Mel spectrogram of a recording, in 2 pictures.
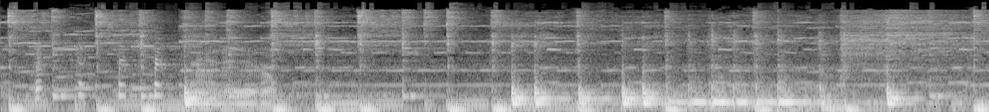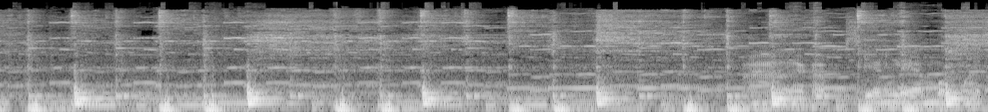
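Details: Repaired Goplay mini speaker, which had lost treble on one side with slight crackle, plays music with bright, clear highs over bass and drums after the part was replaced: normal treble output restored.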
